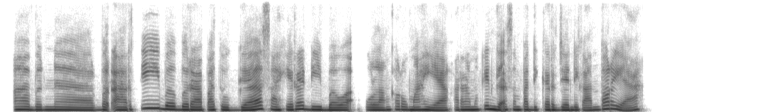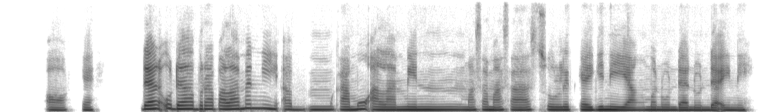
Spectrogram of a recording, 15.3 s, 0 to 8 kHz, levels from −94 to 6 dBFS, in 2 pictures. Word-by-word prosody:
Ah 205 -1 +1
bener 185 -2 0
berarti 190 +10 -2
beberapa 195 -5 +1
tugas 185 +5 0
akhirnya 195 +4 0
dibawa 175 -3 +1 0.2
pulang 180 0 0
ke 205 - -11
rumah 185 -1 +1
ya 170 -3 +2
karena 190 +2 0
mungkin 210 +3 +2
gak 195 +1 +1
sempat 195 -1 -2
dikerjain 180 -1 0
di 180 - -3
kantor 185 +10 -2
ya? 185 +1 -3 1.7
Oke 180 0 -6 0.4
dan 245 +1 +3
udah 250 -3 +2
berapa 235 0 -2
lama 250 +5 +1
nih, 280 -4 -1
mmm, 200 0 -3
kamu 200 +2 0
alamin 190 0 +3 0.4
masa-masa 185 0 -1
sulit 190 -1 -1
kayak 185 -1 +3
gini 195 -1 +6
yang 175 -1 0
menunda-nunda 180 -1 +1
ini? 175 0 -3
190 Hz, 135 wpm, -20 LUFS, 180-200 Hz, 1.7 s, gini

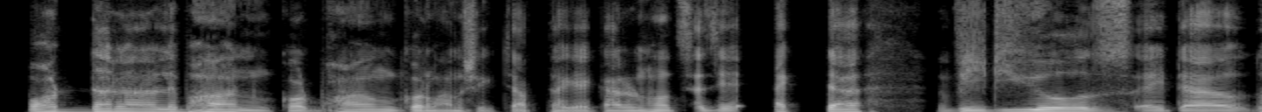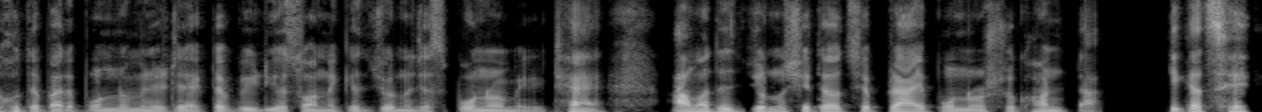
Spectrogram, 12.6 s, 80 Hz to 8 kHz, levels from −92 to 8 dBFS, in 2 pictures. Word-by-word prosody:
পর্দার 150 +3 0
আড়ালে 155 -1 -1
ভয়ংকর 115 -7 0
ভয়ংকর 120 -2 -1
মানসিক 100 0 -6
চাপ - - -3
থাকে। - - -3
কারণ 105 +1 -2
হচ্ছে 115 0 -2
যে 120 - -1 0.3
একটা 130 +2 0 0.6
ভিডিওস, 130 +2 +3 0.3
এটা 115 0 -1 0.4
হতে 135 -1 -1
পারে 120 0 +2
১৫ 125 +1 -1
মিনিটের 120 0 -1
একটা 120 - +1
videos 115 -1 +1
অনেকের 105 0 -4
জন্য 105 0 0
জাস্ট 110 0 +3
১৫ 115 -5 +2
মিনিট, - - -10
হ্যা। - - +5 0.5
আমাদের 155 +1 +4
জন্য 150 -1 +2
সেটা 150 -1 +3
হচ্ছে 140 +2 0
প্রায় 145 -1 +7
১৫০০ 115 -3 -1
ঘণ্টা, 105 -4 -1 0.4
ঠিক - - +1
আছে? - - +7
120 Hz, 160 wpm, -25 LUFS, 110-135 Hz, 0.6 s, প্রায়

